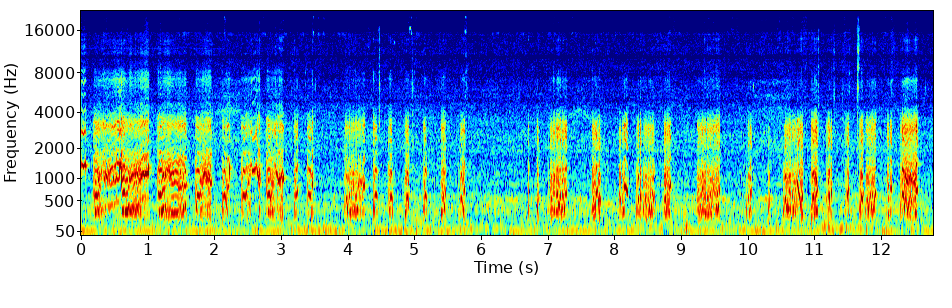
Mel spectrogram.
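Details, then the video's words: Young female guinea pig making sounds of contentment, sounding happy: bursts of short, rapid squeaky chutters in quick runs separated by brief pauses, with a few quiet gaps and soft rustling between. "Cute young guinea pig making sound's of contentment"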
